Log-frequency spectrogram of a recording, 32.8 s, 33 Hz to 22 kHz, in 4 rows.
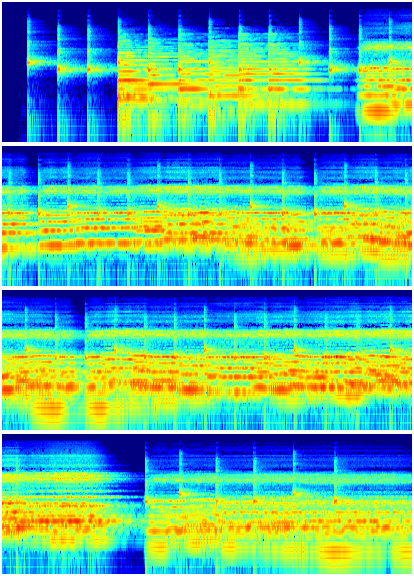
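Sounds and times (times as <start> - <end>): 
metronome ticking: 0.5 - 25.1, 27.5 - 31.8
tenor singing in the foreground: 7.2 - 32.7.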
